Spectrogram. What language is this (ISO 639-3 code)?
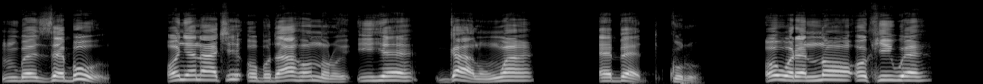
ibo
